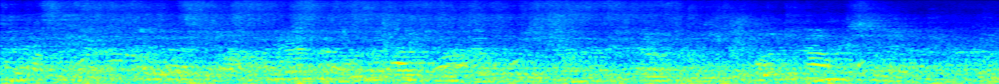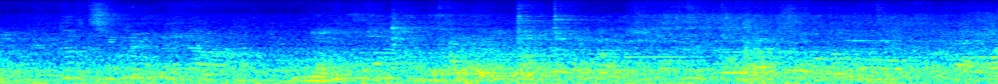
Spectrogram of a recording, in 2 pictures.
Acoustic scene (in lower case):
crowded indoor space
